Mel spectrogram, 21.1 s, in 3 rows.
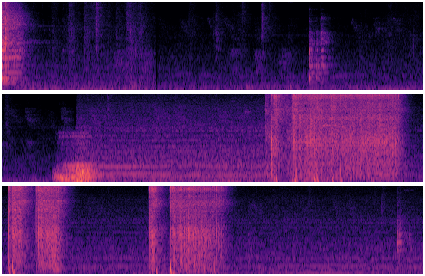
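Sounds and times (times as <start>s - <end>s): welding arc crackling and hissing: 11.4s - 15.2s, 16.5s - 18.0s.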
